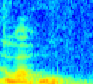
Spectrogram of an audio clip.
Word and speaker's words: Hoareau: How you say it in French is Oahu, but like... obviously, if you're English, you don't say it like that.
